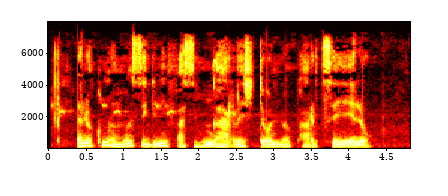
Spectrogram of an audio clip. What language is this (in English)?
Esperanto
